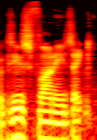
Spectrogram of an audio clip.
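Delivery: ordinary talk, nothing marked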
